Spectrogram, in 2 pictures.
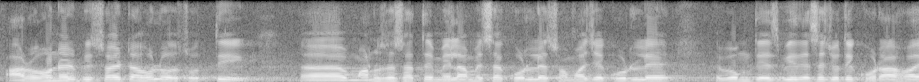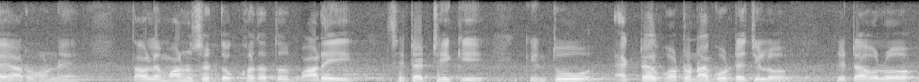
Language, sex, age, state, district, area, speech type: Bengali, male, 30-45, West Bengal, Purba Bardhaman, urban, spontaneous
